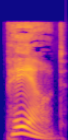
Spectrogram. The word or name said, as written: payout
